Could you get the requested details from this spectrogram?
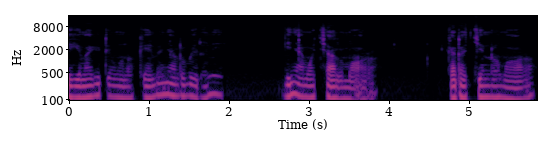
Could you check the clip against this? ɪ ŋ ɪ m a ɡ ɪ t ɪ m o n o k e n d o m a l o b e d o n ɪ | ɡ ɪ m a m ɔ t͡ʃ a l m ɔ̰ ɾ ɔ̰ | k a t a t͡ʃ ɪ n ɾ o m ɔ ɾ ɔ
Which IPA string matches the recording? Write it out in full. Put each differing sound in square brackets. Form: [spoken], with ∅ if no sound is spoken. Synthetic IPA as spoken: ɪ [ɡ] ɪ m a ɡ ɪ t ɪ m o n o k e n d o [ɲ] a l o b e d o n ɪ | ɡ ɪ [ɲ] a m ɔ t͡ʃ a l m ɔ̰ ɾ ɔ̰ | k a t a t͡ʃ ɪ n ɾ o m ɔ ɾ ɔ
